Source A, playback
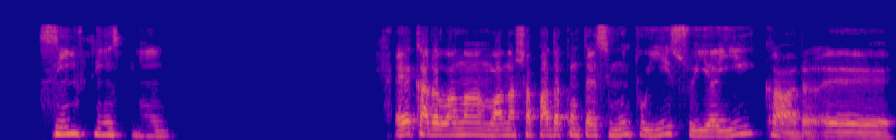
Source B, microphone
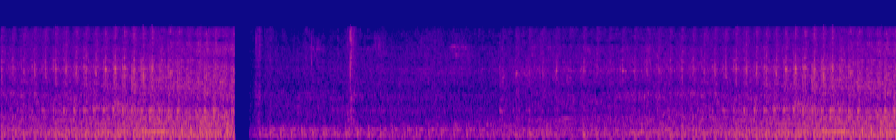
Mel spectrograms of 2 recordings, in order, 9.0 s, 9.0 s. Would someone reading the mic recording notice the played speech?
No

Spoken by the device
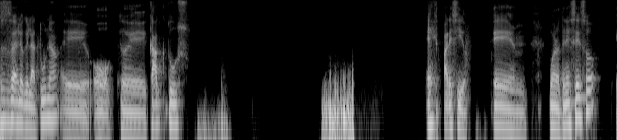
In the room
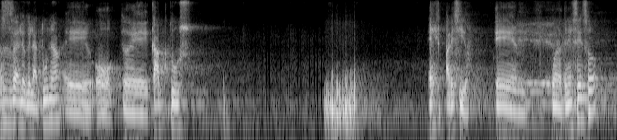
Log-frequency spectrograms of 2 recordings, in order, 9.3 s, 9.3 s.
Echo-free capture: No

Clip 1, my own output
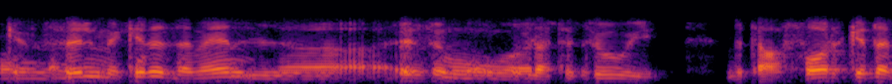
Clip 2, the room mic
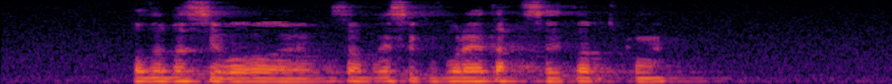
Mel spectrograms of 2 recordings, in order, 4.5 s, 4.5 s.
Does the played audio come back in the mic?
No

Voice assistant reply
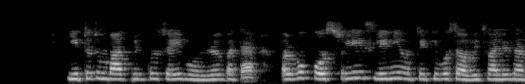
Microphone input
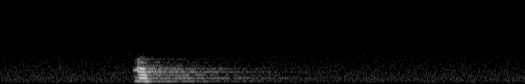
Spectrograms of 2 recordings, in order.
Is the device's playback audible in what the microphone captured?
No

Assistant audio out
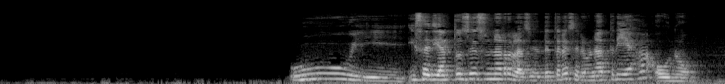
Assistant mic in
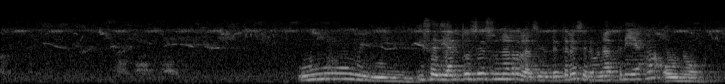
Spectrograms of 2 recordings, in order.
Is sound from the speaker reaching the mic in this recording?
Yes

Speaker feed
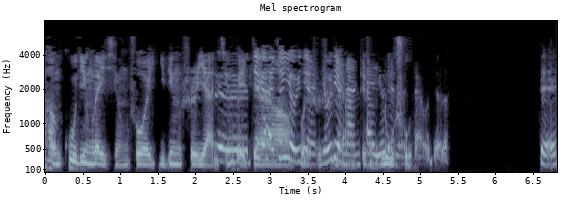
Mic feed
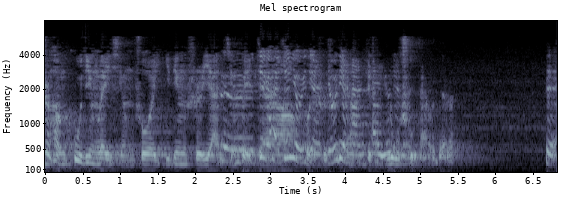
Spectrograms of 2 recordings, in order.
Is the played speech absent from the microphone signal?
No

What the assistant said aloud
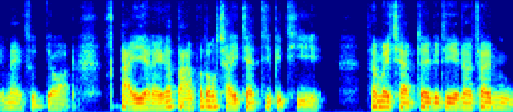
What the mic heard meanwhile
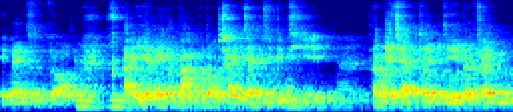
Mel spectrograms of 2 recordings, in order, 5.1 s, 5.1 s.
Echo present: Yes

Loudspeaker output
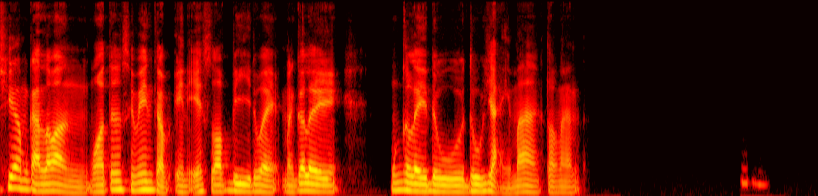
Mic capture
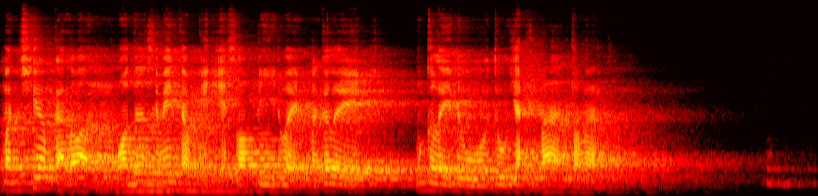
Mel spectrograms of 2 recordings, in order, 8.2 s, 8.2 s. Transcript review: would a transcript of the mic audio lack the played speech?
No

